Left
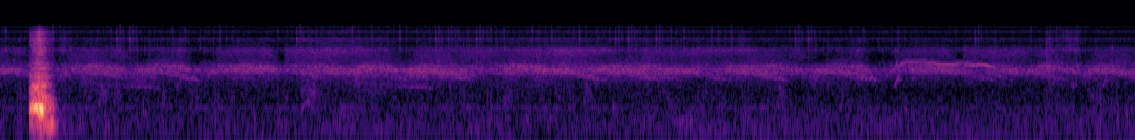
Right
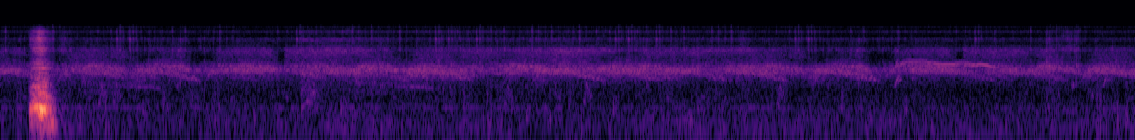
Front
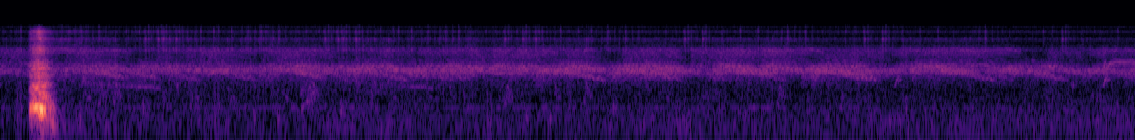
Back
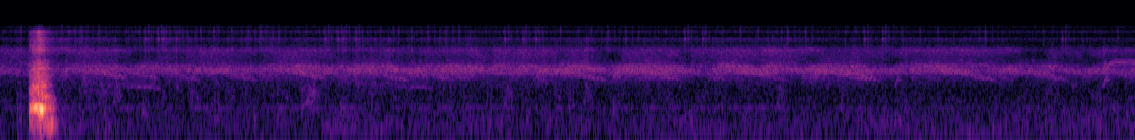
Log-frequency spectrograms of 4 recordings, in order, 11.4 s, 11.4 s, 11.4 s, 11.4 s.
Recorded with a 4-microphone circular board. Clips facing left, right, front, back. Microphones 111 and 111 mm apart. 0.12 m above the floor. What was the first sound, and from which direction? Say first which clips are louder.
A whoosh: left 9 dB, back 3 dB; 110° left.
